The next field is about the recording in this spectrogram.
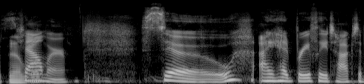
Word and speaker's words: Chalmer: You're close. – Can you pronounce? – It's Chalmer. – Chalmer. Yeah. – You kind of like skip over the L a little bit. Chalmer.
